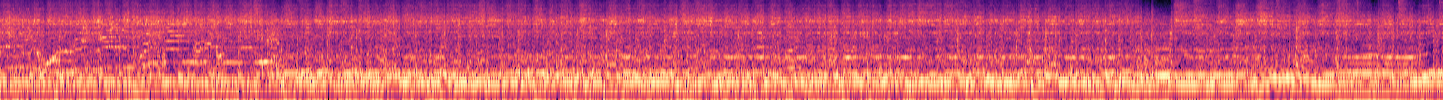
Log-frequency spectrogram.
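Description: Live rock band playing loudly: electric guitar, electric bass and drum kit.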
